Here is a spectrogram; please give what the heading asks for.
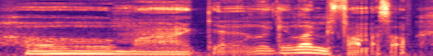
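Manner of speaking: whispered play-by-play in his head; hushed inner thoughts. Retold or imitated. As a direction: murmur it like thinking mid-play.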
